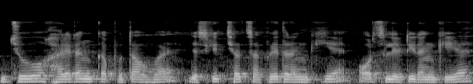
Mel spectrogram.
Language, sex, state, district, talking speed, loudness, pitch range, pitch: Hindi, male, Chhattisgarh, Bilaspur, 230 wpm, -21 LUFS, 115-130 Hz, 125 Hz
